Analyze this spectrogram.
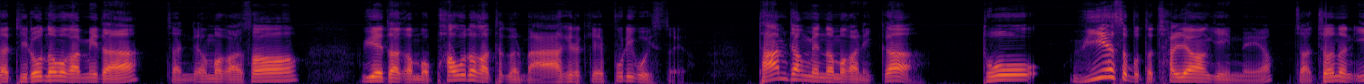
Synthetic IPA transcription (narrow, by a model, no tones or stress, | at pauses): t͡ɕatiɾonʌmʌɡamɲida | t͡ɕanʌmʌɡasʰʌ | ɥie̞daɡamʌpʰaudoɡatʰɯnɡʌɭma̰ɡiɾʌkʰe̞p͈uɾiɡois͈ʌ̰jo | taɯmd͡ʑaŋmjʌnːʌmʌɡaɲik͈a | to | ɥie̞sʰʌbutʰʌt͡ɕʰaʎːʌŋɦanɡe̞inːe̞̰jot͡ɕa̰t͡ɕʌnɯnʔi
